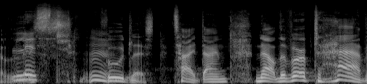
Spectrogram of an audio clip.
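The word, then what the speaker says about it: 菜单: now, the verb for menu is 菜单，菜单。菜单. Great. Fourth tone and first tone.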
